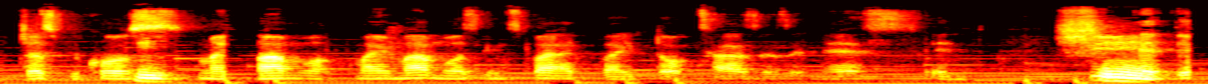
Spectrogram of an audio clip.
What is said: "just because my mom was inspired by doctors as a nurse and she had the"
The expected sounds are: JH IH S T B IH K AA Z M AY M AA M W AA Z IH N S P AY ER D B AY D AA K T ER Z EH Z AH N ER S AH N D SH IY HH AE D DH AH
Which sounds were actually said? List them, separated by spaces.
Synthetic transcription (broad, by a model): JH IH S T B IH K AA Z M AY M AA M W AA Z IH N S P AY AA D B AY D AA K T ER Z EH Z AH N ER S AH N D SH IY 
